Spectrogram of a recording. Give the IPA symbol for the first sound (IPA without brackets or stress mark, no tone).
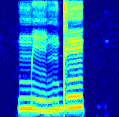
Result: m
